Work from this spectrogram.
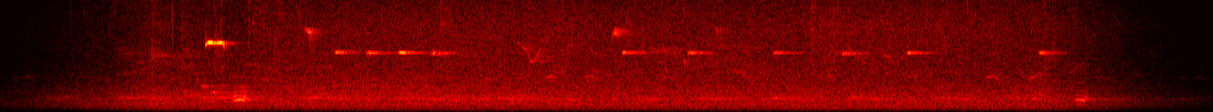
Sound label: Amur mushikui; yanagawa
